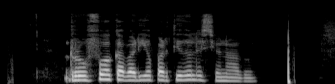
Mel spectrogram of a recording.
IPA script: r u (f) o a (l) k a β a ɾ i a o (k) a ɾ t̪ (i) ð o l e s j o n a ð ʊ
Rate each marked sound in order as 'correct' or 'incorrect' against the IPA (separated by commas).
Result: correct, incorrect, incorrect, correct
